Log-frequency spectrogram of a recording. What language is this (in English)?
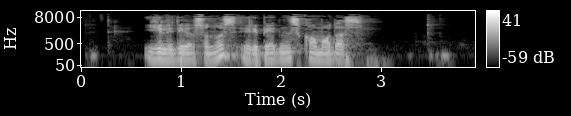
Lithuanian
